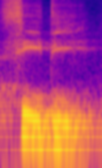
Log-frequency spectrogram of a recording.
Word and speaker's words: Sayyidi: Siti jadi cara bacanya kalau laki-laki itu Ya Sayyidi dibaca CD kalau perempuan Siti Jadi sebenarnya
